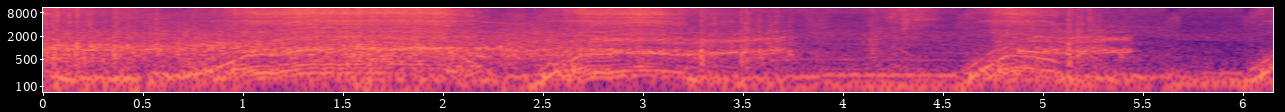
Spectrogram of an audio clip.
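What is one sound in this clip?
Car tyres screech while spinning on the spot.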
